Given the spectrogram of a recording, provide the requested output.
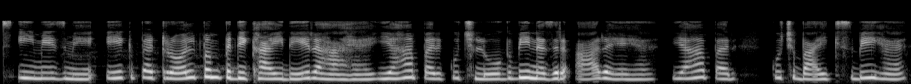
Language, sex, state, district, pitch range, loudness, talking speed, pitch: Hindi, female, Bihar, Sitamarhi, 245-300 Hz, -17 LUFS, 165 wpm, 270 Hz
